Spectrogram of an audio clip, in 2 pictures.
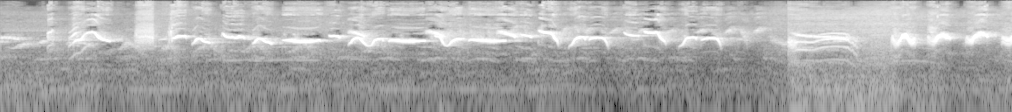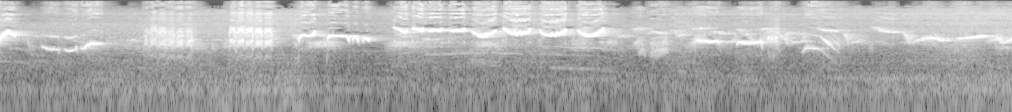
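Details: Chinese hwamei practising its contest song in the morning: long sequence of loud varied whistles, slurs and quick trills in repeated phrases with short pauses, some higher bright notes near the end, faint hum in background.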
